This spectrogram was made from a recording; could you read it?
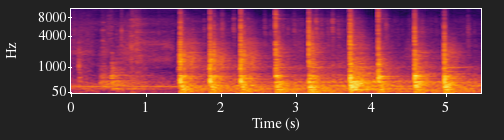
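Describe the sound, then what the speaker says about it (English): A hammer bangs on a Ford 300 wood chipper: about nine sharp, ringing metallic strikes in a fairly even rhythm, which start after a second or so of low background hum. "Hammer, universal tool for everything."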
